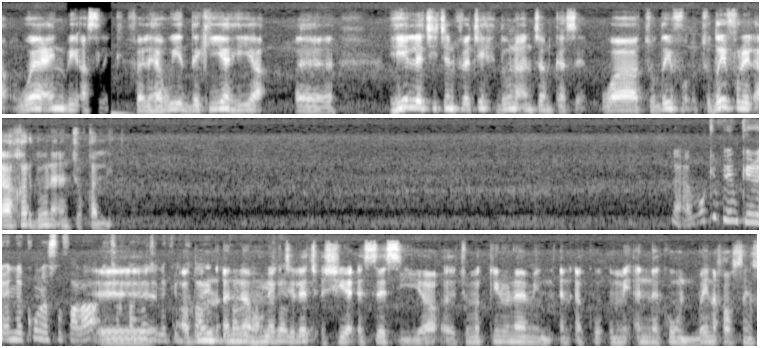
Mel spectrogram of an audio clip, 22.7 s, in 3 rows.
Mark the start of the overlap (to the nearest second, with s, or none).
16 s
